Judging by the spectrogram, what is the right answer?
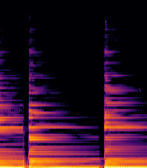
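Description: Two sustained guitar E notes, the low E string and the high E string two octaves apart, each plucked and ringing for tuning, with a brief gap and a fresh strike near the end; clear and close with no talking.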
